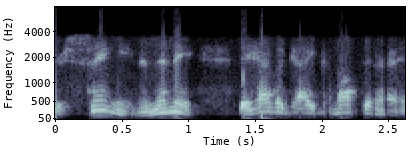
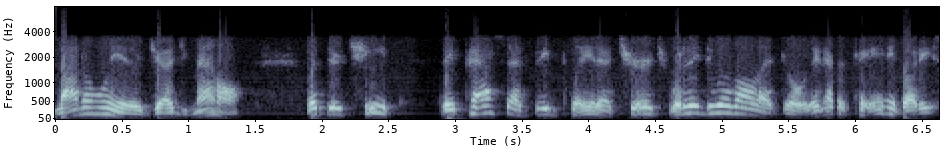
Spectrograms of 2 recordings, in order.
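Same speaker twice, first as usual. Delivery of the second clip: mock rant; 10 semitones higher than usual. Ranting about Christians to teammate.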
